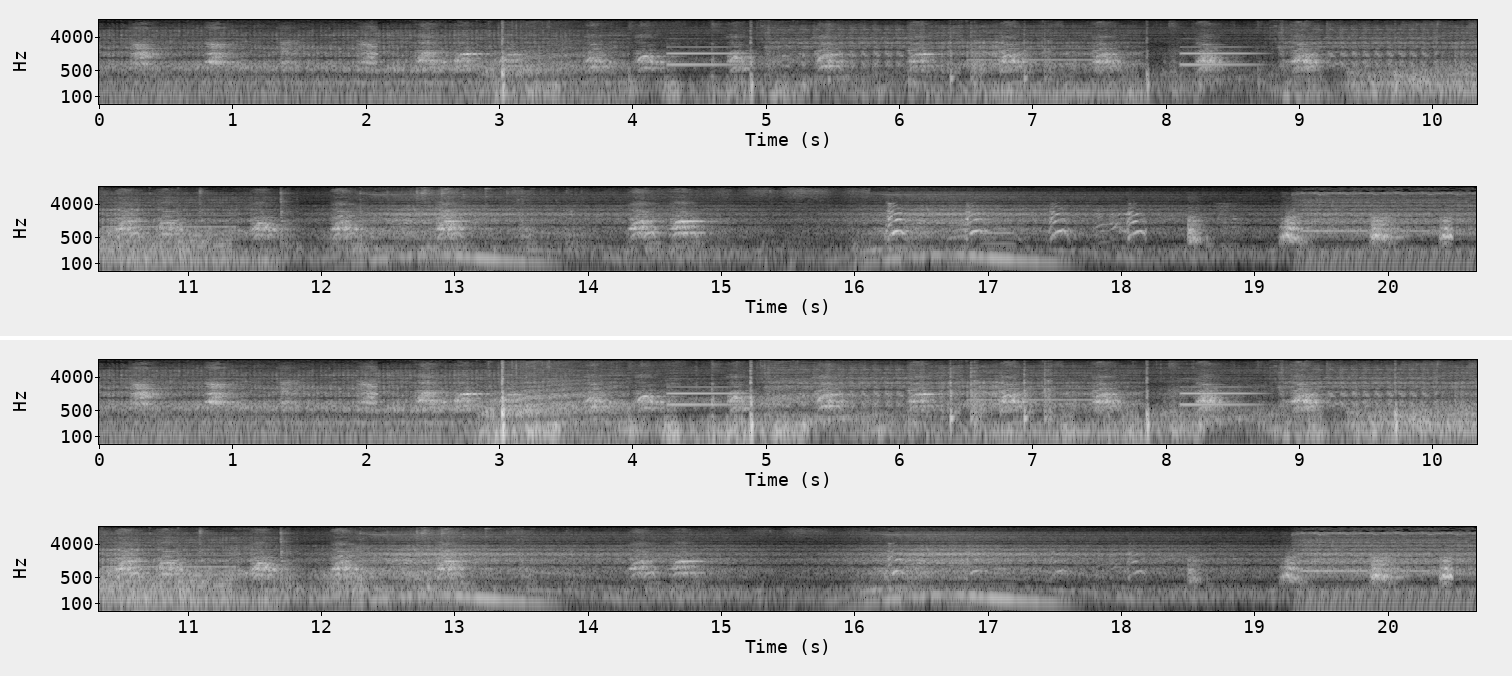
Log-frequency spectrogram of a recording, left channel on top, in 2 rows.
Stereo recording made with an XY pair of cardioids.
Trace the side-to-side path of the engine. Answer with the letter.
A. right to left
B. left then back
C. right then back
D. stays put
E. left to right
D.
